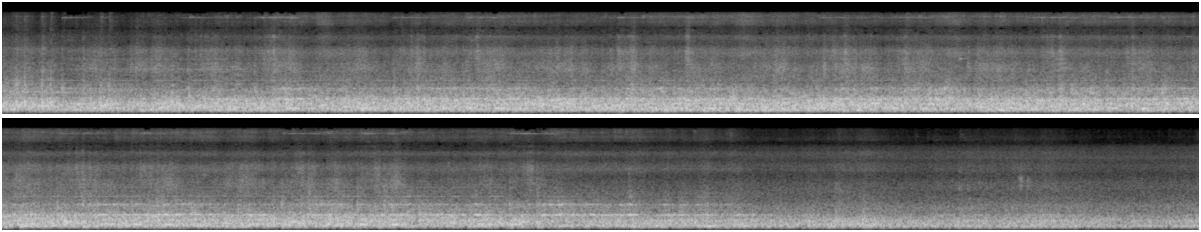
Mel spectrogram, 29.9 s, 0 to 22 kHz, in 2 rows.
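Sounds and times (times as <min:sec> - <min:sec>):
train wheels clattering on bridge: 0:00.0 - 0:24.4.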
